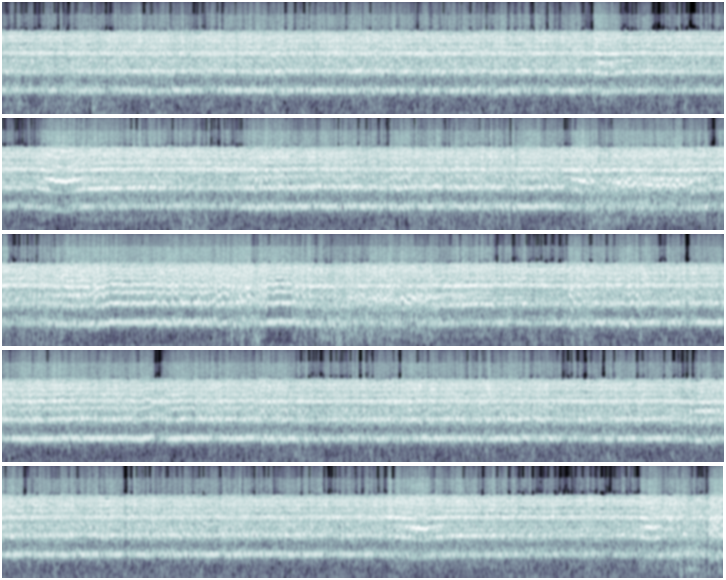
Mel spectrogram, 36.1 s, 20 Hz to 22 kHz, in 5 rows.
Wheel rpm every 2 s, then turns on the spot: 230, 230, 230, 230, 230, 230, 220, 210, 230, 210, 230, 230, 230, 230, 230, 240, 230, 230.
none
